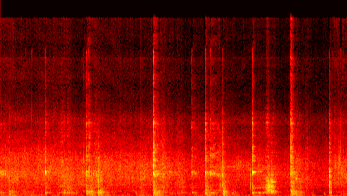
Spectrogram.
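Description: A spice paste of ginger and radhuni is stirred in a hot pan, giving a soft continuous sizzle broken by repeated clinks and scrapes of a spoon against the metal, close and fairly quiet, with no speech.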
